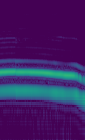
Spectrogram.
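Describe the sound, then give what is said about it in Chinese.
A voice imitates a wolf howl, voicing a little bear cub in a children's story: one sustained, loud, tonal "awoo" held steady for under a second, its pitch sliding slightly downward at the end. “”敖飞像狼一样大声嚎叫：“哦！”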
